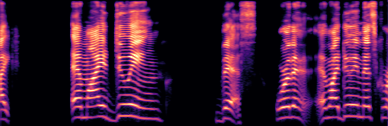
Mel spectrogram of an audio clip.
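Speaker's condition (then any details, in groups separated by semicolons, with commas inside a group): Cerebral palsy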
